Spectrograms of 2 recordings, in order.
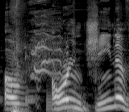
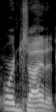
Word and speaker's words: Orangina: And John Harrington said Orangina Vision? – It's pronounced Orangina, David.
